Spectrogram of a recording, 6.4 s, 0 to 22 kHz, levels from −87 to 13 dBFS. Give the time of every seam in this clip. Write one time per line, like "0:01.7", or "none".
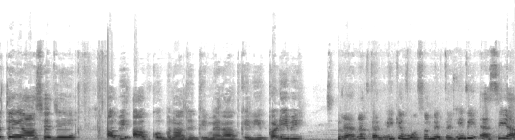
0:01.3
0:04.2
